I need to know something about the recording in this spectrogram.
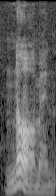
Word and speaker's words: nomen: And this nomen is a long O, and it's got the circumflex, so it's nomen, a bit like amare in Italian.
